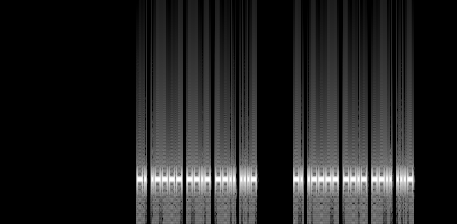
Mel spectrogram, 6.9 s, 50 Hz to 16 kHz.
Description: Morse code, heard as a keyed tone, about 46 wpm, 700 Hz. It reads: N1QZV N1QZV
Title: USA Call Signs - 5 Characters - Repeated 2x - 45wpm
